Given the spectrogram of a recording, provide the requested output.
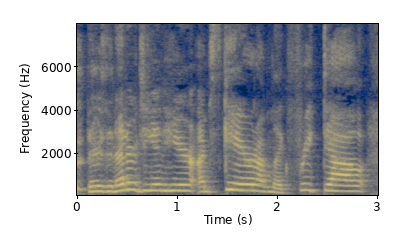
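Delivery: retold fright. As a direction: replay the panic of that night, half amused. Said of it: "I'm freaked out".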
